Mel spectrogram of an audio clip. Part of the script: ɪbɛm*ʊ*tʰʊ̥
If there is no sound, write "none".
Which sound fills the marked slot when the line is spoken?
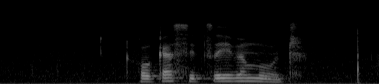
ʊː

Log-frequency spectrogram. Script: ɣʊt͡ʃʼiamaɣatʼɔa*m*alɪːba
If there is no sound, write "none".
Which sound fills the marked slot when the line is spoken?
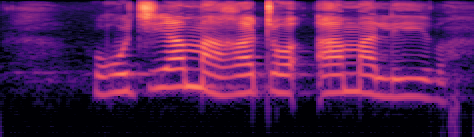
m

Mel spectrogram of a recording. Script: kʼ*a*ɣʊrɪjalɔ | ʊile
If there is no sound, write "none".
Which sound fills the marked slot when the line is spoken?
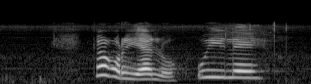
a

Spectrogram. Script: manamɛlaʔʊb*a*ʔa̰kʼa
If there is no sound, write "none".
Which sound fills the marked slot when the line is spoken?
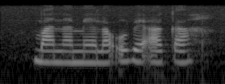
ɛ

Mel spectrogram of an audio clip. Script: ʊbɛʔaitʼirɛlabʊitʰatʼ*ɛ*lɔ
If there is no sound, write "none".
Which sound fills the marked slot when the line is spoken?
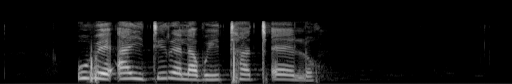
ɛː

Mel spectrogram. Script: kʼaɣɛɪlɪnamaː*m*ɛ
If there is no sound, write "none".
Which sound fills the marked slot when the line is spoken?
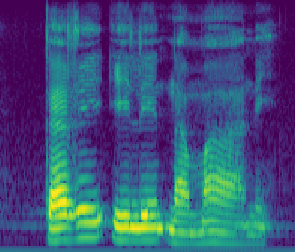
n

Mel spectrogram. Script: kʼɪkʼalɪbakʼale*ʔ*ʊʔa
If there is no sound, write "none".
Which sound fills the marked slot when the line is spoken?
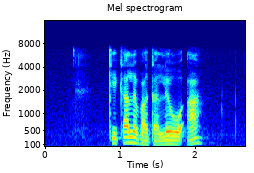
none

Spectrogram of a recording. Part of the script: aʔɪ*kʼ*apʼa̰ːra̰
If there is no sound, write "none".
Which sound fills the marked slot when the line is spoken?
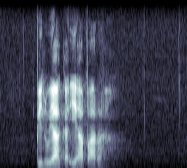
none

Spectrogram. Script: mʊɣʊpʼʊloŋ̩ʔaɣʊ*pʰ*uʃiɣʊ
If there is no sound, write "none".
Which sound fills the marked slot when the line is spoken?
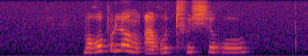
tʰ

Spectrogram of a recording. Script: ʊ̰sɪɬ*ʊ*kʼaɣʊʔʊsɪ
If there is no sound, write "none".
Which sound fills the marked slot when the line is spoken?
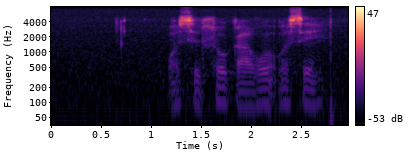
ʊ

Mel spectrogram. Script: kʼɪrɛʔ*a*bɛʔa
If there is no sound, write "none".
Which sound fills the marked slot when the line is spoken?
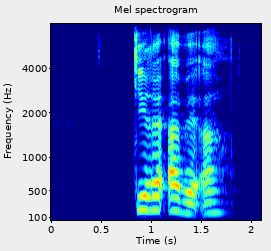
a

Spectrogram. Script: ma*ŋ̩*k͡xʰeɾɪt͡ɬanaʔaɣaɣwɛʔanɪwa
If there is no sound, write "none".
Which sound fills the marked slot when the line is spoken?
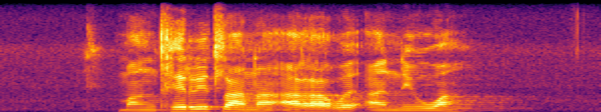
ŋ̩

